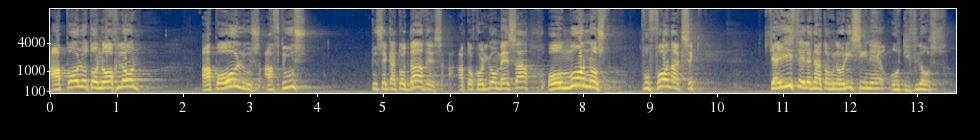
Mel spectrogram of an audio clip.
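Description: High-voiced impassioned male preacher. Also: lively intonation, big-room sound. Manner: impassioned, rhetorical questions, sudden drops to soft tone. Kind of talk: sermon.

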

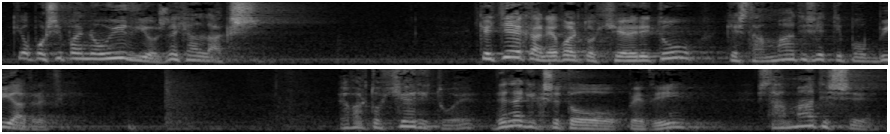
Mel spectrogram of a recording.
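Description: A man preaching a sermon to his congregation, fervent and swinging from hushed passages to loud ones, often calling them brothers. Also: a little high, big pitch swings, pauses often. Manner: keeps addressing the congregation as brothers. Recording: long reverb of a large hall.

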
